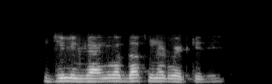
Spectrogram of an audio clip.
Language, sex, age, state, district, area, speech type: Hindi, male, 18-30, Madhya Pradesh, Betul, rural, conversation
